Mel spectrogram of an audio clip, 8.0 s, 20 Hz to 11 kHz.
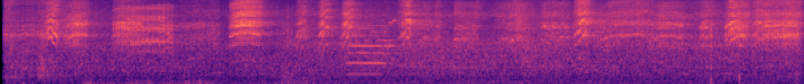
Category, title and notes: Soundscapes > Urban
20251118 Lanzarote HajraAllisonEsmeralda
Ambience, SoundMap, Urban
